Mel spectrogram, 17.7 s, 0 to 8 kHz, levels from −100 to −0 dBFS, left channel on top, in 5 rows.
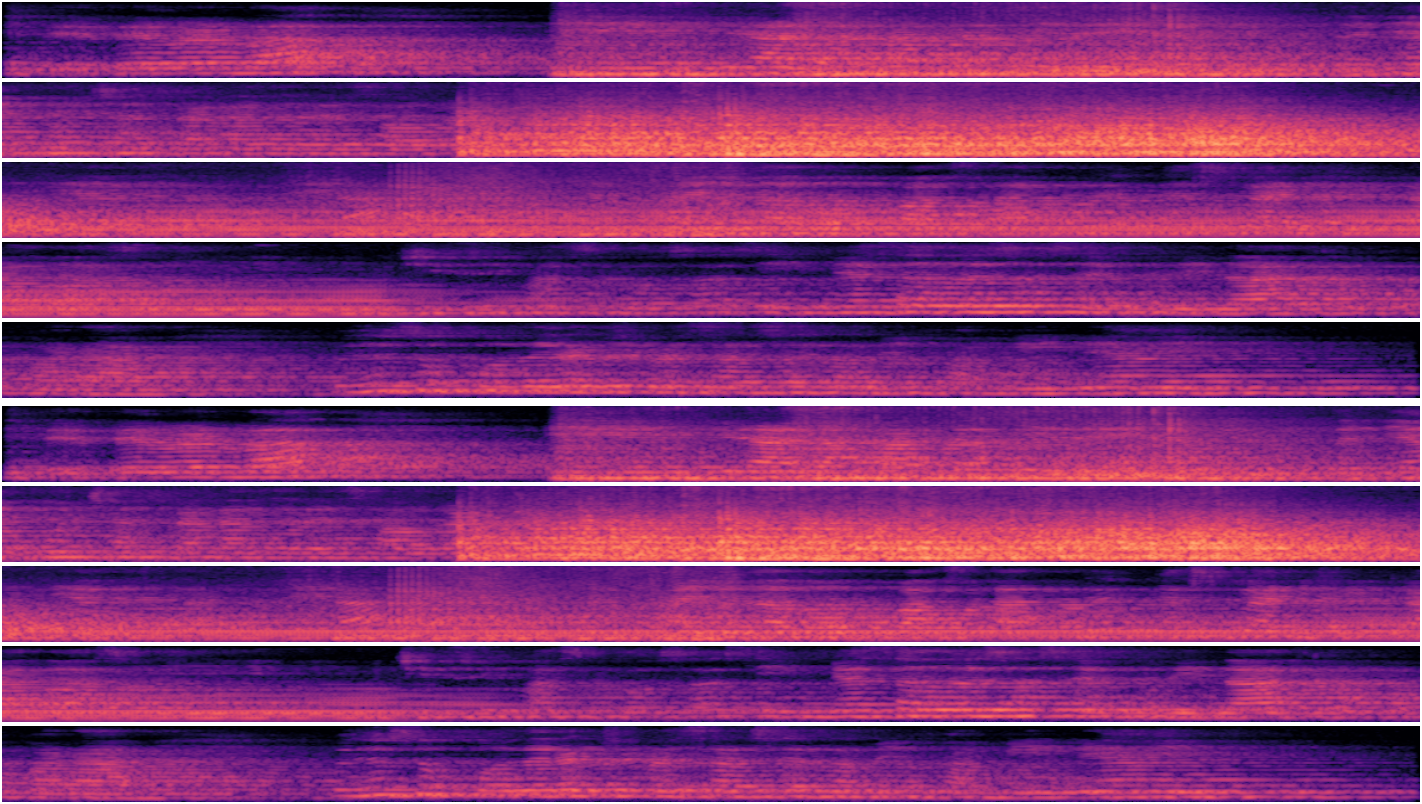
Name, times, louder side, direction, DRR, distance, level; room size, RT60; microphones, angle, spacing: voice 1, 0.1-1.1 1.4-5.0 5.5-17.2, right 1 dB, 70° right, -1 dB, 4.3 m, -41 dB
sound 1, 1.4-3.4 4.7-7.3 7.8-8.9, equal, 15° right, 1.5 m, -27 dB
sound 2, 5.0-11.7, equal, 65° left, 1.4 m, -39 dB
24.5 x 19.5 x 6.2 m, 2.4 s
head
